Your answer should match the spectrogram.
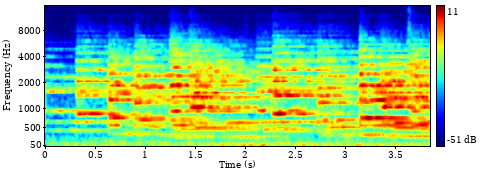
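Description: A peal of church bells played by ringers in change ringing, ringing in a steady, tumbling sequence, strikes overlapping with rich lingering overtones, loud and resonant with no voices present.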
